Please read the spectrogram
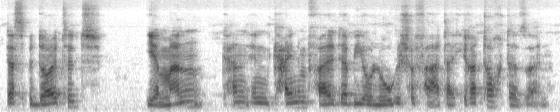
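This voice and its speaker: A man reading an audiobook, voicing a composed, earnest female lab doctor who delivers hard news calmly and hesitantly, with a husky voice. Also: mid-range voice, measured pace, slight background noise, pitched above the performer's own voice, rough recording. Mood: grave. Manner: calm, earnest, hesitant when giving bad news. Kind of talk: audiobook character voice.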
